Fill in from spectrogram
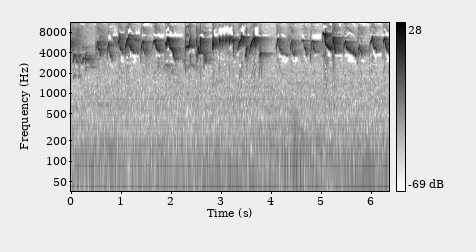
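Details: Oriental white-eye, a caged contest bird from Pontianak, West Kalimantan, singing as online entrant 52. It produces a sustained stream of quick, high, downslurred chirps, rhythmic and tightly packed, pouring on without a break.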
